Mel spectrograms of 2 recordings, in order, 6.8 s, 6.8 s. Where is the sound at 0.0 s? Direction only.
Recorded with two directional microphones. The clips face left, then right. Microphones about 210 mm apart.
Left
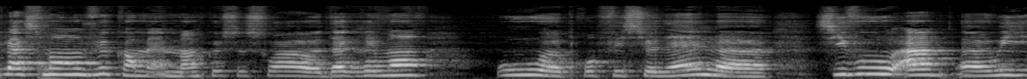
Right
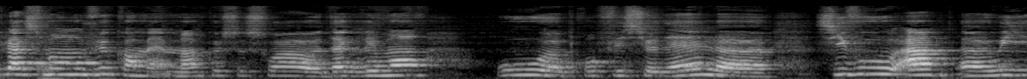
50° left (ahead or behind).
